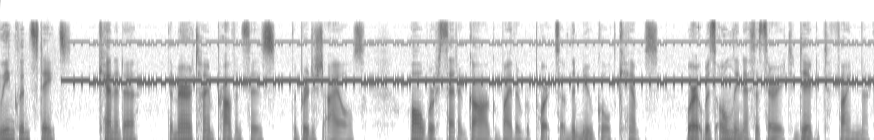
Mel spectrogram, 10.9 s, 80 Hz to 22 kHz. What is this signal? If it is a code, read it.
RTTY (75 baud, 170 Hz shift), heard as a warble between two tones, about 2100 Hz centre, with speech in English. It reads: ITS MOST RECENT SUPER BOWL CHAMPIONS ARE …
